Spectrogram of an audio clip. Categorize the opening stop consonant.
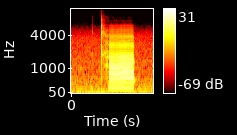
aspirated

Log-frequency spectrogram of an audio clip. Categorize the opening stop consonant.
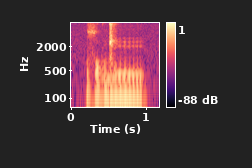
click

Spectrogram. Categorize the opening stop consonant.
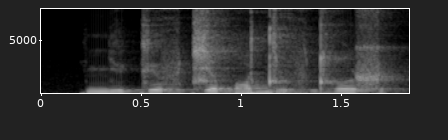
plain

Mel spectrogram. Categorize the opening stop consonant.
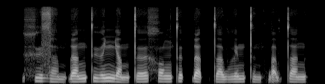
implosive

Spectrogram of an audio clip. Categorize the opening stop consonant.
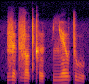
plain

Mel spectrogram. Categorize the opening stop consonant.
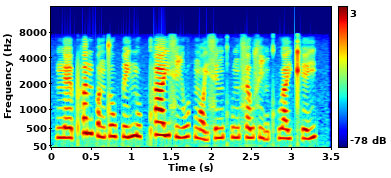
aspirated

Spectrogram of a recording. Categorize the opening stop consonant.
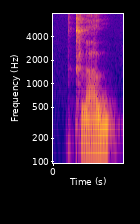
aspirated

